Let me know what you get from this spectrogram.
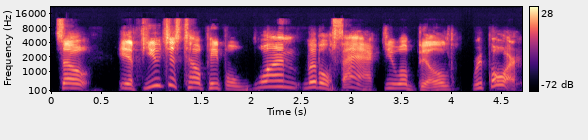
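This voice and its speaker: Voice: medium pitch, big pitch swings, slow pace, vocal fry, bright, forceful tone, poor audio. A speaker giving a sales training seminar in short plain phrases, acting out little example dialogues. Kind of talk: seminar talk in short phrases, paused for an interpreter.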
